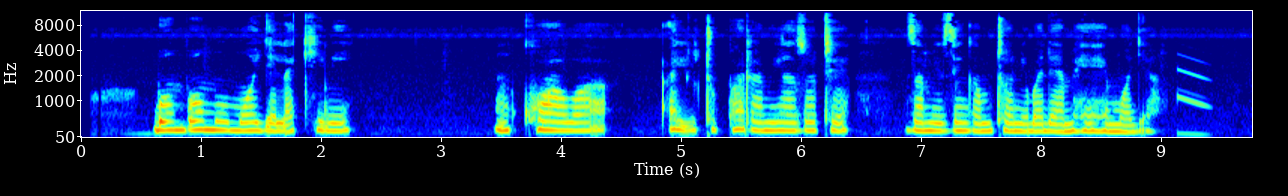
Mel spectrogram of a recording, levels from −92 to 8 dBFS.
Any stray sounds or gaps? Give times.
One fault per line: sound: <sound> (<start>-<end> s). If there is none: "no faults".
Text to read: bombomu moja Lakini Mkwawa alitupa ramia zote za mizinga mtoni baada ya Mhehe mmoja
sound: chirp (9.1-9.4 s)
